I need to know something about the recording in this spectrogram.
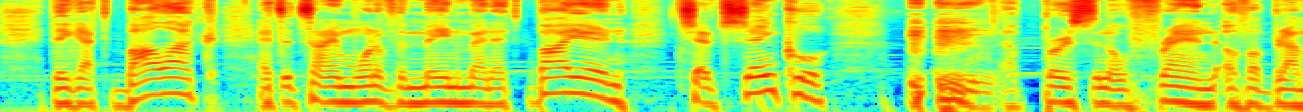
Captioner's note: cough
